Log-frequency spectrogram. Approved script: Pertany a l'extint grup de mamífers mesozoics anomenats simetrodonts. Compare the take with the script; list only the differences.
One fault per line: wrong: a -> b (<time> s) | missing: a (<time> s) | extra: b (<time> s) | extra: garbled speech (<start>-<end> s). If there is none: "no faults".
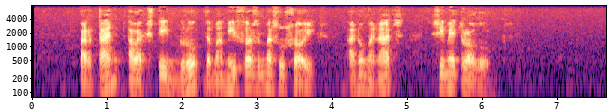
no faults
